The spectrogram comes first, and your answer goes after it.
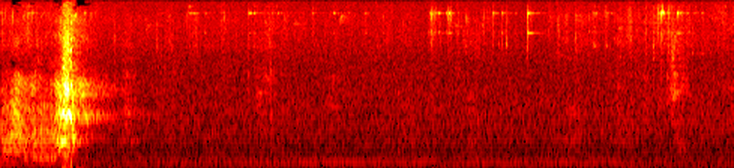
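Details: Single sharp bark from a dog at Border Collie boot camp, where young pup Rammstein, clueless about pack etiquette, has his first lesson with the pack; quiet stretch follows with faint low hum.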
